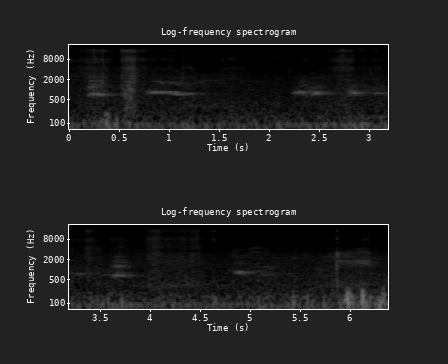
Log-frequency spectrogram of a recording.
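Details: A burrowing owl (Athene cunicularia) family gives short, soft mid-pitched hooting notes, about seven over six seconds and unevenly spaced, over steady low wind rumble and a few clicks.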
